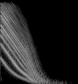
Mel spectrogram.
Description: synth laser; retro synth SFX

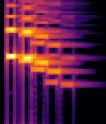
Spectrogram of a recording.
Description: retro beep; sci-fi sfx

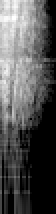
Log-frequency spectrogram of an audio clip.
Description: weird, sfx

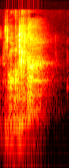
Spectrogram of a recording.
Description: slime; creature

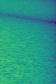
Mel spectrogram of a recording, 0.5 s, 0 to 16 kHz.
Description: explosion, Retro Sounds 32-Bit

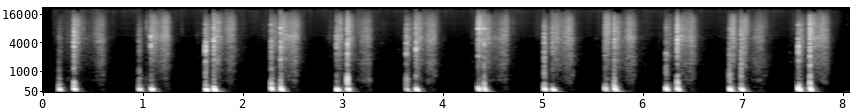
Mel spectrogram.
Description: Carpet Footstep; horror; horror sfx vol 1

